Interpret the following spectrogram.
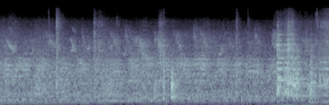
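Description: Outdoor ambience of birds chirping and poultry calling, with a few light clicks. A louder call from a duck or other fowl comes near the end.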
